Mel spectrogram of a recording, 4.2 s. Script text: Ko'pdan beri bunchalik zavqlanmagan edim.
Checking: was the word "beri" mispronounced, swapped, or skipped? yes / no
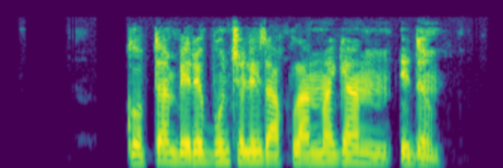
no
